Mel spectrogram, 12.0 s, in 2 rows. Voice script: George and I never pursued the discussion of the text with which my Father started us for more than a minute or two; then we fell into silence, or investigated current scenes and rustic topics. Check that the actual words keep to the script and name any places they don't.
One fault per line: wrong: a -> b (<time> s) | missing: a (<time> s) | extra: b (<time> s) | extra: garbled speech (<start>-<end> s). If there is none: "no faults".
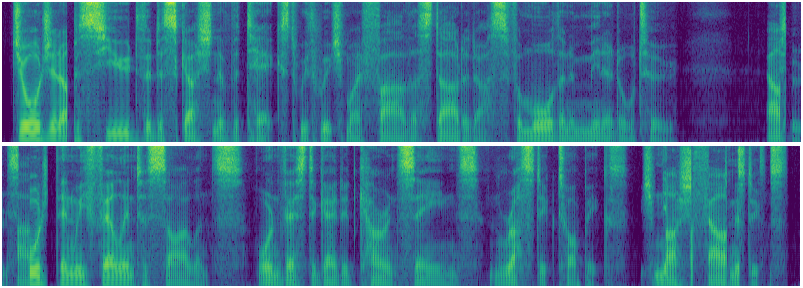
missing: I never (0.5 s)
extra: garbled speech (5.7-6.3 s)
extra: garbled speech (10.8-11.9 s)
